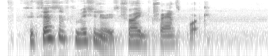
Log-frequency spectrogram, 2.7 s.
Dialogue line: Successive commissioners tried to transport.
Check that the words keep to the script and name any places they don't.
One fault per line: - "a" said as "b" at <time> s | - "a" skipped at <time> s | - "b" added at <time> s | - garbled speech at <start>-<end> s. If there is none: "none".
none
